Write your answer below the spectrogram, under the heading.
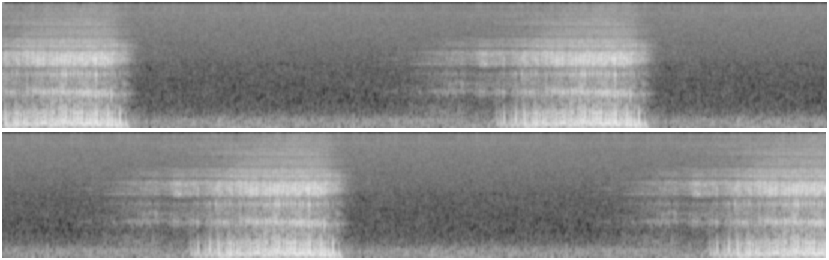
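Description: Deep, rumbling snores on each breath in, about four breaths in eleven seconds with quiet gaps between; steady heavy snoring.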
